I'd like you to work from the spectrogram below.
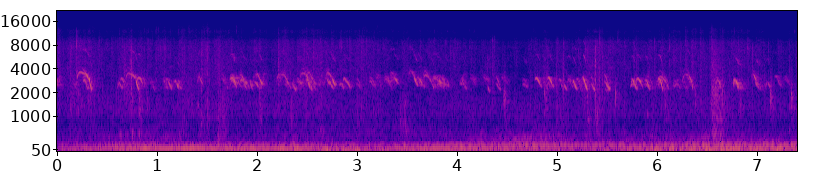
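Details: Ten-day-old broiler chicks chirping together, a run of short high peeps repeated rapidly through the whole stretch, accompanied by a steady low mechanical hum and light tapping.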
